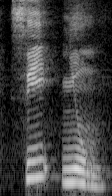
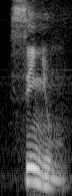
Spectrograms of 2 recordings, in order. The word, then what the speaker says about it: signum: Leyéndolo en latín, que es otro idioma, otra lengua, dice, o se lee, se dice, se pronuncia como signum, signum, ¿sí?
